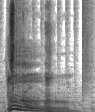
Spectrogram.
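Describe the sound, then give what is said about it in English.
A single loud gasp: a sharp breathy intake that turns into a voiced, drawn-out sound sliding downward in pitch before trailing off, with no talking around it. “There's a gasp.”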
